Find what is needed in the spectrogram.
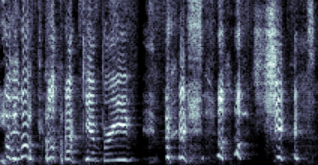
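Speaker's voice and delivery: breathless high laughter through the words; can barely speak for laughing; cracking up at the dishwasher prank; laughing hard. Real, not acted. Helpless laughter at the story.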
